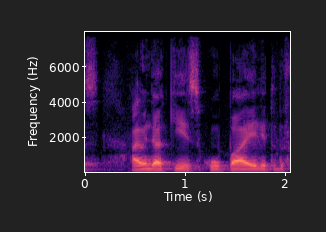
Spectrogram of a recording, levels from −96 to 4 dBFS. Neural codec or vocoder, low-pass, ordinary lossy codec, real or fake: none; none; none; real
